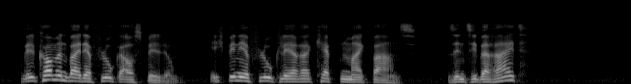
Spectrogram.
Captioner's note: speaking in a foreign language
